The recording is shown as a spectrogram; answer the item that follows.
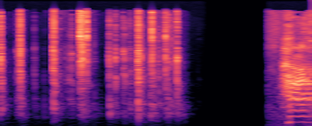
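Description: Typewriter key-click sound effect: a quick, irregular run of clicks for about a second, then it cuts off to dead silence.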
